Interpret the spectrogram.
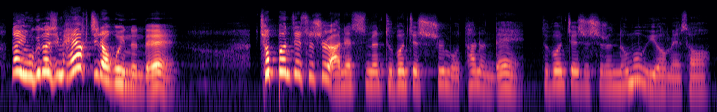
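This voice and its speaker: A woman from North Korea gives a church testimony in a high voice. Her pitch swings widely. She talks in an animated, dramatic way and acts out each past scene. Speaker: testimony speaker at a church service.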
